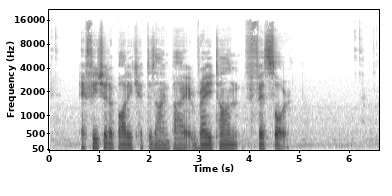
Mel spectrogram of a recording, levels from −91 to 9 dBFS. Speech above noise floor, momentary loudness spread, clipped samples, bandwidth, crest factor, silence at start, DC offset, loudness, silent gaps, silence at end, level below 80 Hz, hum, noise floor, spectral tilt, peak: 34 dB; 10 LU; under 0.1%; 16 kHz; 20 dB; 0.65 s; under 0.1%; -24 LUFS; none; 1.8 s; -58 dBFS; none; -58 dBFS; -4.5 dB/octave; -6 dBFS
